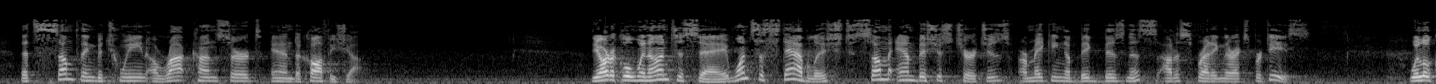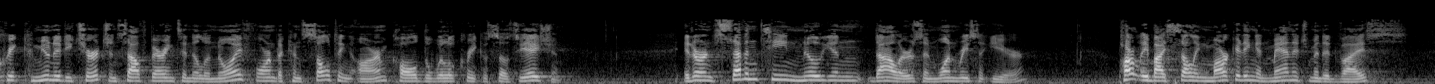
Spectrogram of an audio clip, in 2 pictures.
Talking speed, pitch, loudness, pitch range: 130 wpm, 160 Hz, -21 LUFS, 145-185 Hz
